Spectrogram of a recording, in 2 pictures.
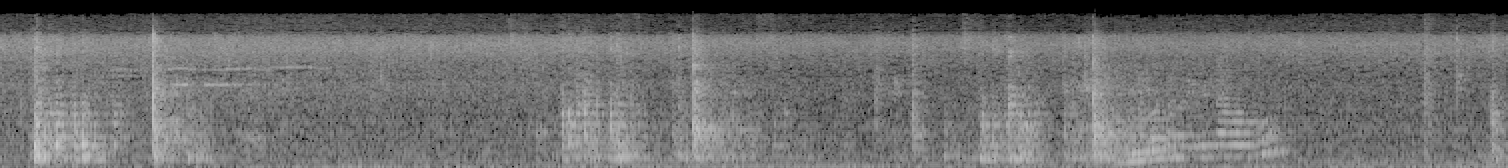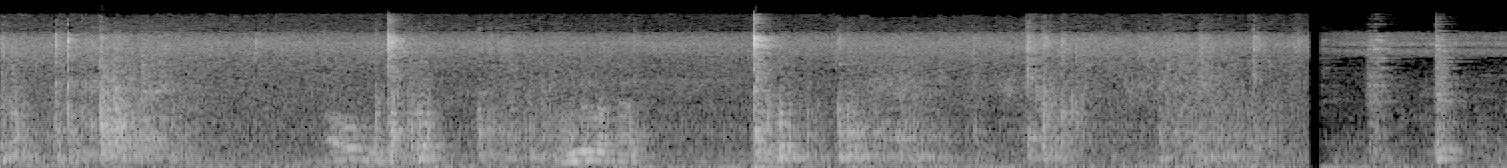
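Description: Food browns to a reddish colour in a pan with a faint background sizzle, punctuated by scattered clinks and scrapes of stirring utensils against metal, while a person talks intermittently.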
